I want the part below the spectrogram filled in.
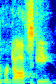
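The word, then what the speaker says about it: Rudofski: guys special agent rodofsky that's r-u-d-o-f-s-k-i and it's pronounced Rudolph and then ski how you doing today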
